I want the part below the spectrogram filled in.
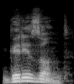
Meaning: horizon
- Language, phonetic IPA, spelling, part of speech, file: Russian, [ɡərʲɪˈzont], горизонт, noun, Ru-горизонт.ogg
